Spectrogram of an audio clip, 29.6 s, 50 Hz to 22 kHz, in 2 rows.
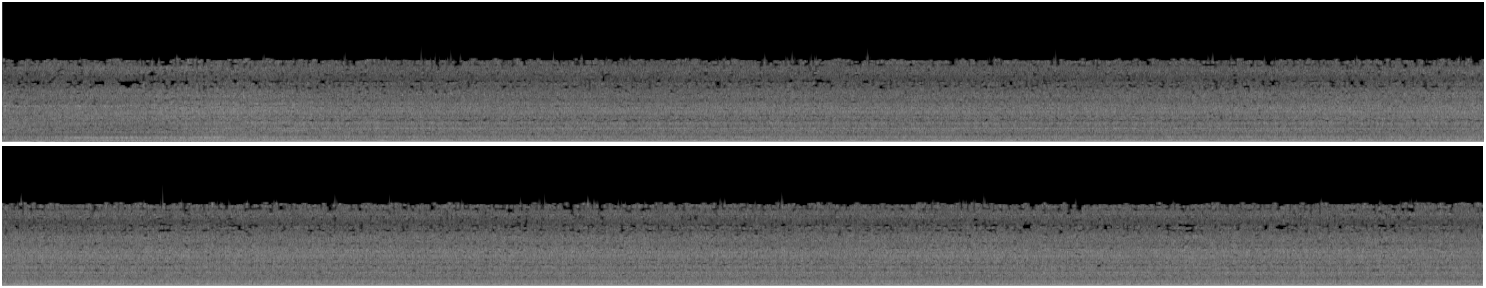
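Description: Volvo 850 2.0 10V straight-five petrol engine idling; its speed shifts in the first couple of seconds and then holds a steady idle. The idle air control valve is suspected faulty.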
